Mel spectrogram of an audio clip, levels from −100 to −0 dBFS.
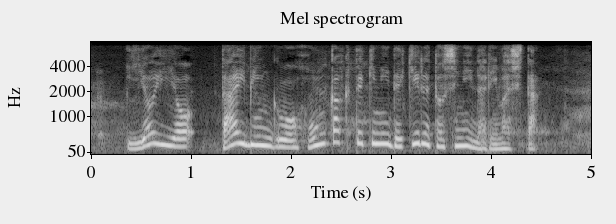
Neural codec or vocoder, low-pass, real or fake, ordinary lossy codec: codec, 16 kHz, 8 kbps, FunCodec, trained on LibriTTS, 25 frames a second; 7.2 kHz; fake; none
